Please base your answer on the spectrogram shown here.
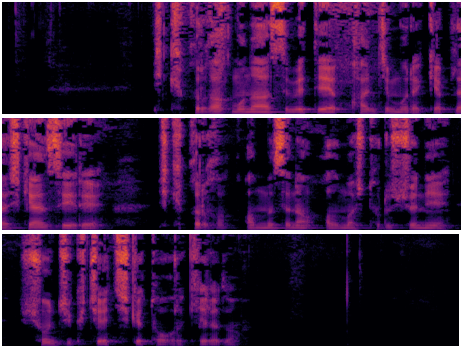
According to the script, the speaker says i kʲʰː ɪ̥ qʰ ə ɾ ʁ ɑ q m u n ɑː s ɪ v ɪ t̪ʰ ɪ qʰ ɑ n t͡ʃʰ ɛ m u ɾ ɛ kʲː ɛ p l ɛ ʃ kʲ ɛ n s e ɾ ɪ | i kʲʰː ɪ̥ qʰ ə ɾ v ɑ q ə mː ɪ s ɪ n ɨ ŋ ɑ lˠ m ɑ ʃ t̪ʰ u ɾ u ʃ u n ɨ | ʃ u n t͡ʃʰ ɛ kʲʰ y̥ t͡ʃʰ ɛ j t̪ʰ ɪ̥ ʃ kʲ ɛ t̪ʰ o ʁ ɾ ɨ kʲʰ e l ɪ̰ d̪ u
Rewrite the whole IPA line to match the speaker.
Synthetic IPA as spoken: i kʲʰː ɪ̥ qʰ ə ɾ ʁ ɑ q m u n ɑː s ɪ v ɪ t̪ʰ ɪ qʰ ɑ n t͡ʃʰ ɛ m u ɾ ɛ kʲː ɛ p l ɛ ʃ kʲ ɛ n s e ɾ ɪ | i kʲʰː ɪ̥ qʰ ə ɾ ʁ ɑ q ɑ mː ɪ s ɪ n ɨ ŋ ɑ lˠ m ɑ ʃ t̪ʰ u ɾ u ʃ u n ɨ | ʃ u n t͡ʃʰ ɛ kʲʰ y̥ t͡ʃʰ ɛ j t̪ʰ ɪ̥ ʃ kʲ ɛ t̪ʰ o ʁ ɾ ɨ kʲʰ e l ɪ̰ d̪ u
